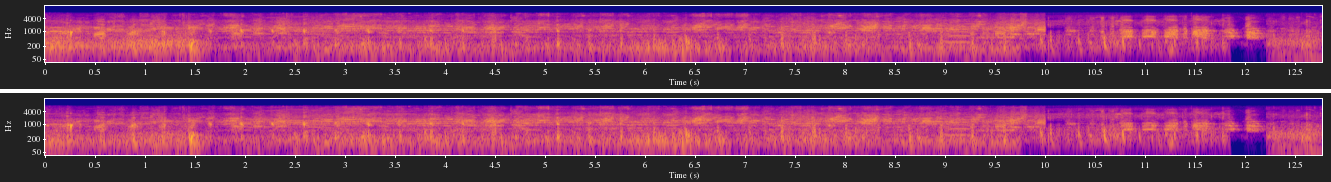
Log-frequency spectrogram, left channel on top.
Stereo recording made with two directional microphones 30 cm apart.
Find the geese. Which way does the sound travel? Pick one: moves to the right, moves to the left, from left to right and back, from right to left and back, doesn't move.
from left to right and back.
